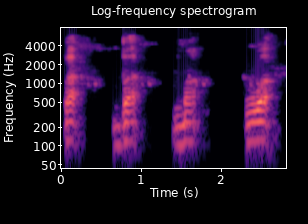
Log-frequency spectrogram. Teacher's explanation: that is two lips, lower lip, okay, touches upper lip, and they come in contact, they come together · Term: bilabial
